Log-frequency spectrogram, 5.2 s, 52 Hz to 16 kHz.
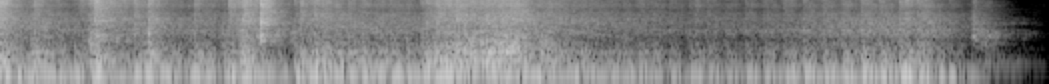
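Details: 1998 Suzuki TL1000R twin, first start after 15 years sitting, very old oil and no coolant: deep lumpy twin-cylinder beat picks up cleanly with each throttle blip, then shuts off; fires and revs healthily.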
